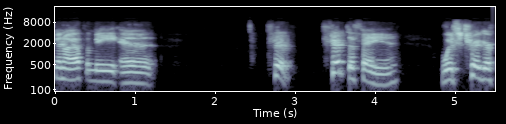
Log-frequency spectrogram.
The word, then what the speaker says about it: phenylethylamine: it fin la how that fin la yeah, phenylethylamine. That's what yeah, that looks like. yeah, Phenylethylamine. yep. Okay, And that puts the so is the that is love. one. Yeah, it contains compounds like phenylethylamine and trip tryptophan, which trigger feelings of pleasure,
